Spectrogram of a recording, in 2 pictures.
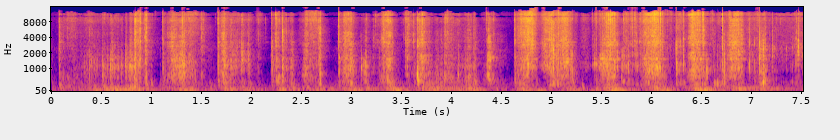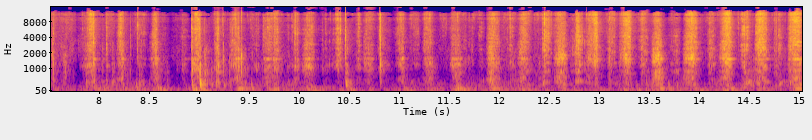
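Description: A metal spatula blade scrapes a solid lump of natural chalk inside a plastic bin, producing a steady run of quick, dry, gritty rasping strokes. The scrapes come in an uneven rhythm of about three per second, bright and hissy with little low end, with short pauses between bursts.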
